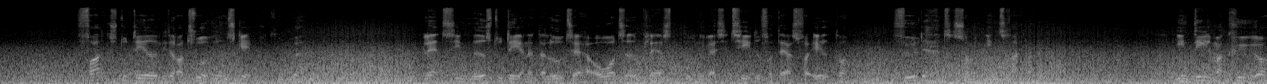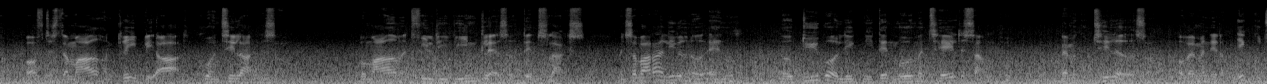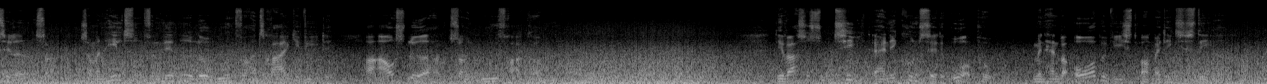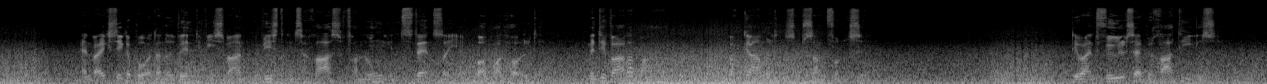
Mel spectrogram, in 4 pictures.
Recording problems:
wind noise on the microphone; heavy; 2 dB below the speech

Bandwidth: 14.5 kHz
